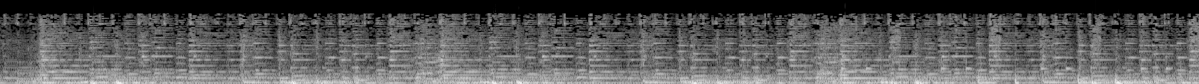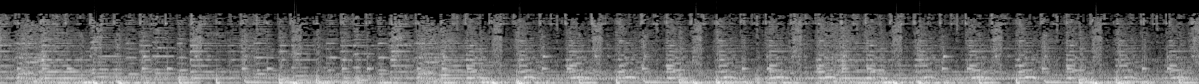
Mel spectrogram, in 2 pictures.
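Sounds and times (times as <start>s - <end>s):
fight background music remix: 0.0s - 23.9s.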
